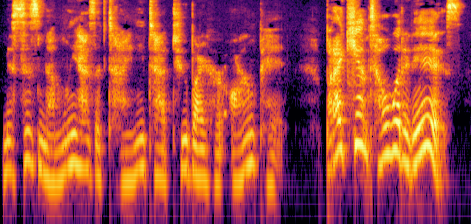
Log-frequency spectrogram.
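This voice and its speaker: A woman's voice: mid-range voice, big pitch swings, moderate pace, a little mellow, husky. A woman voicing a gossipy young boy mouse in a storybook, whispering in a secretive way.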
